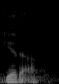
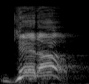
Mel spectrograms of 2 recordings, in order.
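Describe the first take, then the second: First: It is said with little force. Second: It is said with great force.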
